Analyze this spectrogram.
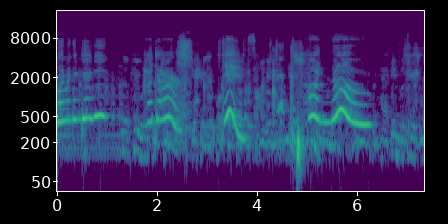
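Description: A dog whines in high, rising and falling cries.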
